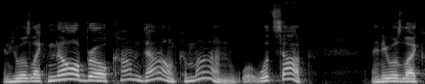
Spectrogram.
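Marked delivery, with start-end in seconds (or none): 0.5-3.1 high-pitched appeal to calm down; retold pleading, raised and coaxing; placating plea. Man retelling how someone soothed a tense patient, high and placating.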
